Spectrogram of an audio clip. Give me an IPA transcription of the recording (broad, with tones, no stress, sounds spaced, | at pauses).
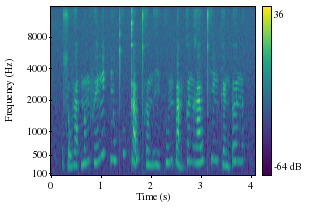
s o̰˧˨ v a˨˩ t̚ m ə˨˦ m f e˨˦ n i˦˥ t̚ ʔ i˧ w t̪ʰ u˦˥ k̚ t̪ a̰˧˥ w t̪ʰ ə˨˩ m ɣ i˧˩ k u˨˦ n ɓ a̰˧˨ m k ə˧ n ɣ a˨˦ w t̪ʰ i˧ n k ɛ˨˩ ŋ ʔ ə˧ n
